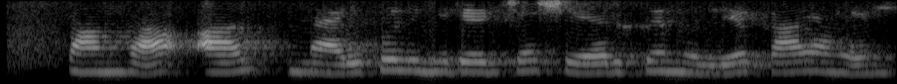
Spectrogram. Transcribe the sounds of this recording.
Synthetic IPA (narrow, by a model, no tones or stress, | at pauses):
sãŋɡʱaad͡zmæɾikolimiʈeɽt͡ɕjaɕejəɾt͡semuljəkajaɦe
